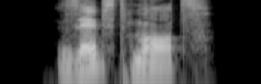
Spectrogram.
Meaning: genitive singular of Selbstmord "of suicide"
- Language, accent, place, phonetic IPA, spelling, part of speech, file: German, Germany, Berlin, [ˈzɛlpstˌmɔʁt͡s], Selbstmords, noun, De-Selbstmords.ogg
